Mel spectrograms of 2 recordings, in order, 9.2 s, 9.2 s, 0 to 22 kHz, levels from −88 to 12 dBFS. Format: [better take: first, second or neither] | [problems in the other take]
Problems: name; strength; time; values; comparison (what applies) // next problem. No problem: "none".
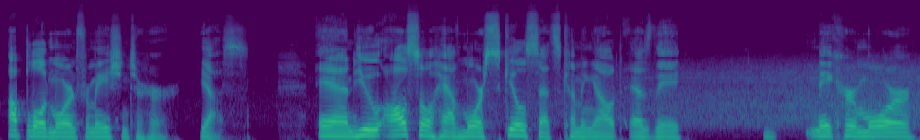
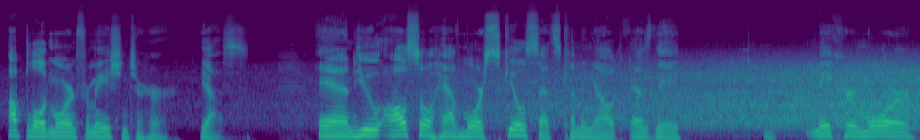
first | animal sounds; loud; throughout; 10 dB below the speech; faint in the first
